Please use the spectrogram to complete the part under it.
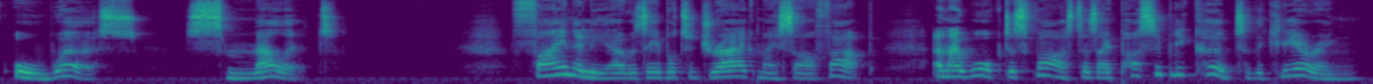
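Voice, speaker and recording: Slow gentle woman reading a children's story. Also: on the high side.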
